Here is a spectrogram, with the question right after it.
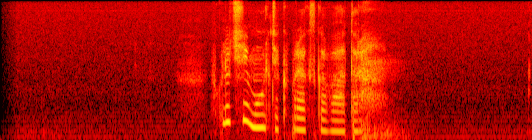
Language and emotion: Russian, sad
